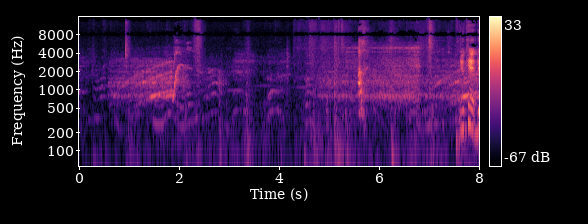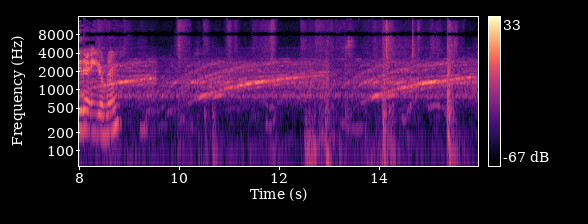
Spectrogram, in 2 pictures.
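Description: A toy ride-on plays rising electronic sound effects over and over.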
